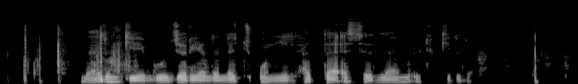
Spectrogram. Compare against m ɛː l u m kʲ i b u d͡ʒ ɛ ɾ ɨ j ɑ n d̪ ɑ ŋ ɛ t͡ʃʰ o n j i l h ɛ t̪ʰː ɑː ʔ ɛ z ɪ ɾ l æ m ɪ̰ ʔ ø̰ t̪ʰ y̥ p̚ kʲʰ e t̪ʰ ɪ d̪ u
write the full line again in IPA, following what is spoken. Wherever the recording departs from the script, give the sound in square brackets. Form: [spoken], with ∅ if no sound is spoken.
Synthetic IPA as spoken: m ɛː l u m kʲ i b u d͡ʒ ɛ ɾ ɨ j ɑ n d̪ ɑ [n] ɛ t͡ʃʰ o n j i l h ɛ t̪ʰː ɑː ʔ ɛ [s] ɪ ɾ l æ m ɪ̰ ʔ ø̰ t̪ʰ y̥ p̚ kʲʰ e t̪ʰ ɪ d̪ u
